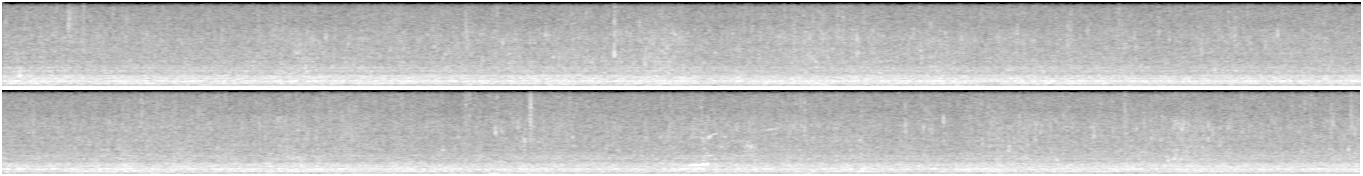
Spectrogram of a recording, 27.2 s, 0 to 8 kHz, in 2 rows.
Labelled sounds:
20.4	20.7	killer whale, offshore, 0.81 to 1.1 kHz

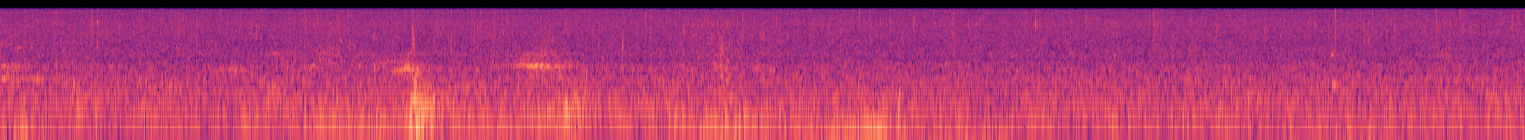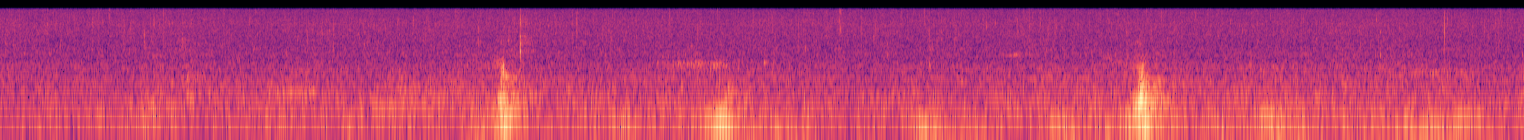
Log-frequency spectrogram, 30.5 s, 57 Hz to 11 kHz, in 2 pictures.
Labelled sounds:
3.9	4.2	humpback whale, 0.78 to 1.0 kHz
5.0	5.5	humpback whale, 0.78 to 1.3 kHz
21.9	22.5	humpback whale, 0.81 to 1.1 kHz

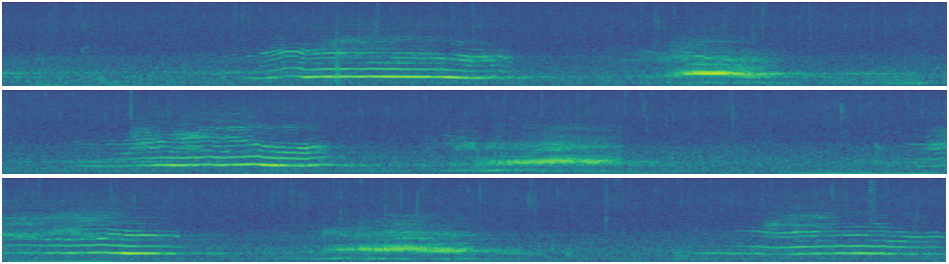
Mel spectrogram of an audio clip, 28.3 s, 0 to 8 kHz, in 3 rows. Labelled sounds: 2.6	5.1	humpback whale, 0.78 to 2.2 kHz
6.9	7.5	humpback whale, 0.78 to 2.2 kHz
10.5	12.7	humpback whale, 0.78 to 3.0 kHz
14.0	14.2	humpback whale, 0.78 to 1.2 kHz
14.9	15.3	humpback whale, 2.0 to 2.2 kHz
18.5	20.6	humpback whale, 0.78 to 2.0 kHz
22.1	22.4	humpback whale, 0.88 to 1.3 kHz
22.8	23.1	humpback whale, 2.0 to 2.2 kHz
26.2	27.6	humpback whale, 0.84 to 2.5 kHz
27.9	28.3	humpback whale, 0.78 to 0.84 kHz

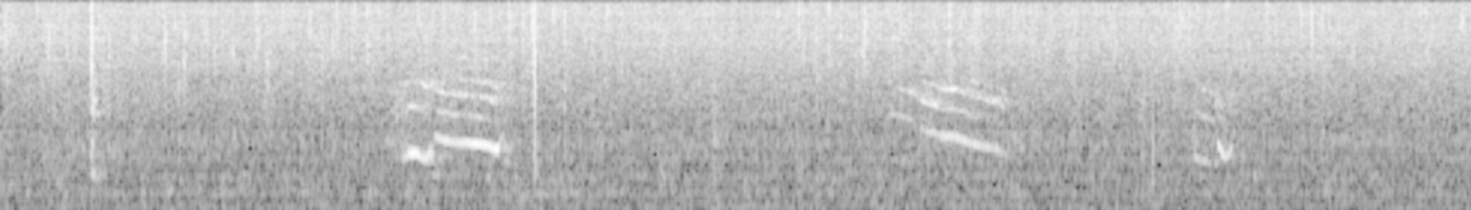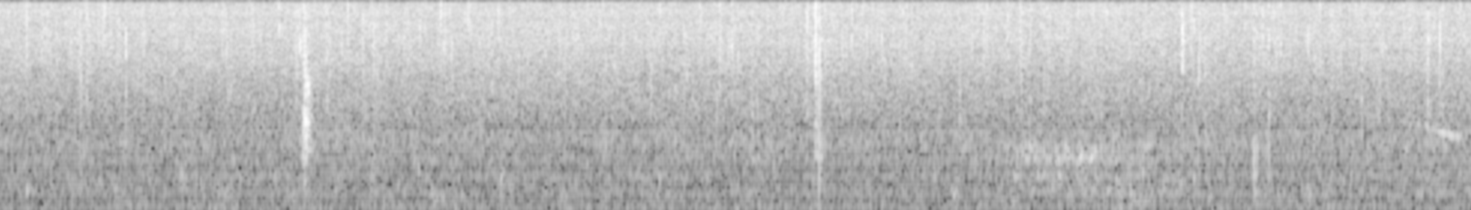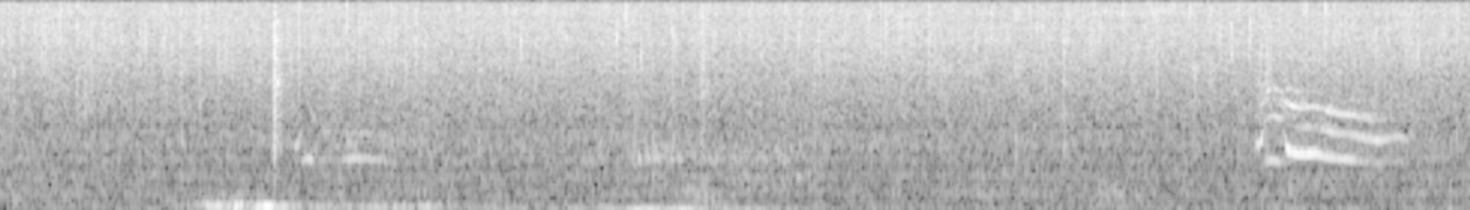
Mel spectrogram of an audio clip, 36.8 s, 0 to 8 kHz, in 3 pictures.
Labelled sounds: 3.3	4.3	killer whale, Bigg's (transient), 0.78 to 2.5 kHz
7.4	8.4	killer whale, Bigg's (transient), 0.78 to 2.4 kHz
24.1	24.5	killer whale, Bigg's (transient), 1.0 to 1.3 kHz
35.1	36.3	killer whale, Bigg's (transient), 0.78 to 1.9 kHz

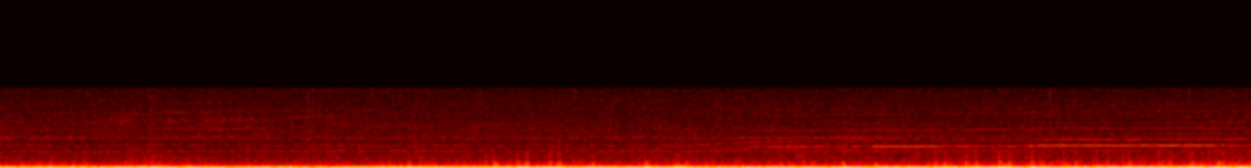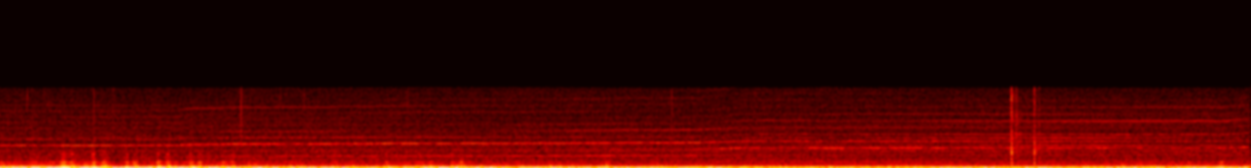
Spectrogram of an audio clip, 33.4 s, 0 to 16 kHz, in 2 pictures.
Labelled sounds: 9.4	11.0	vessel noise, 1.3 to 3.5 kHz
11.2	12.6	vessel noise, 2.0 to 3.3 kHz

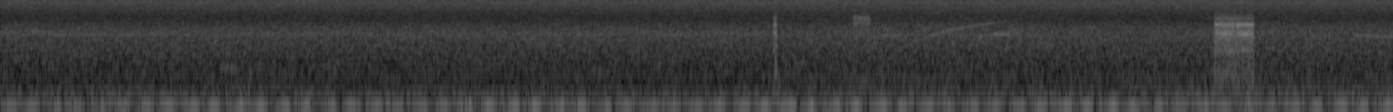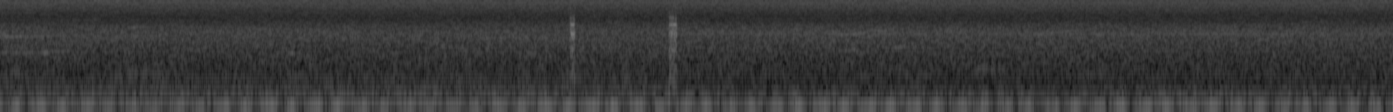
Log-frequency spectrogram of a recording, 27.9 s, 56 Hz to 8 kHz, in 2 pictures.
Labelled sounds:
13.1	15.0	killer whale, Bigg's (transient), 0.48 to 2.0 kHz

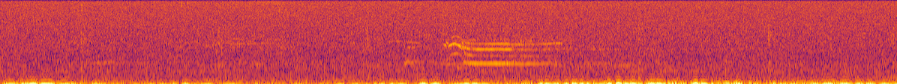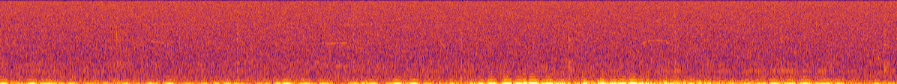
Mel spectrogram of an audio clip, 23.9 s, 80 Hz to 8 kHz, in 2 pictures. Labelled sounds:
5.4	6.8	killer whale, Bigg's (transient), 1.3 to 1.9 kHz
16.2	16.6	killer whale, Bigg's (transient), 1.7 to 1.9 kHz

